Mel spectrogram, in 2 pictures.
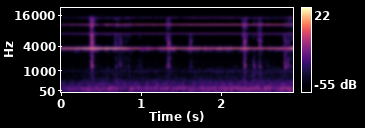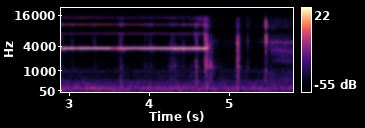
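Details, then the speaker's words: Combination CO/smoke detector after battery change sounds a shrill high-pitched alarm nonstop for about five seconds then cuts out; later found one battery installed backwards. "Alright, so we'll have to figure out why it's making that noise in the first place."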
